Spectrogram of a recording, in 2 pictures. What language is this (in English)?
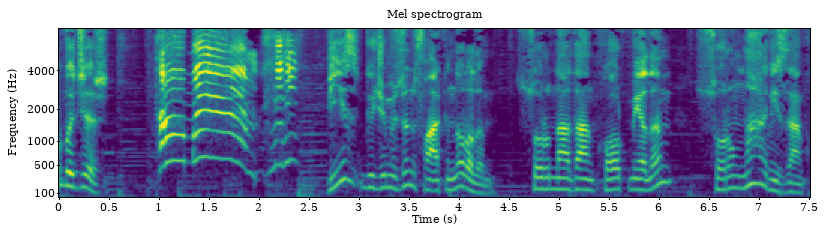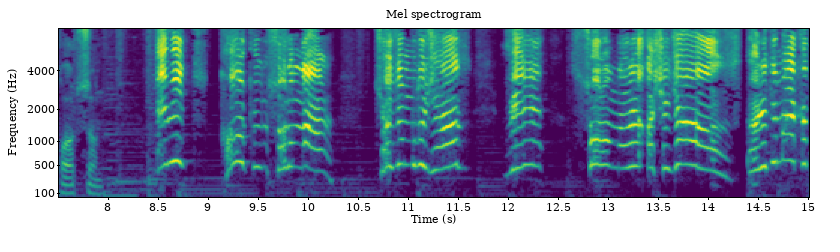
Turkish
